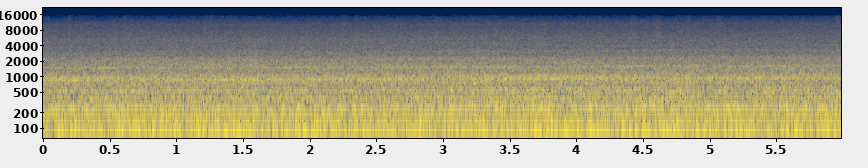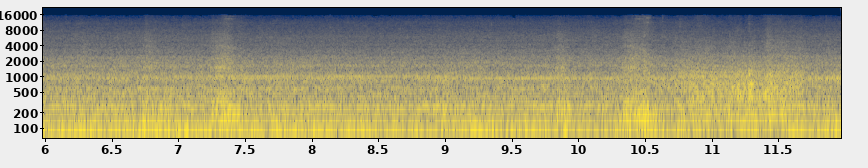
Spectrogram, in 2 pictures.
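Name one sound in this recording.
An electric motor whines with a steady high hum.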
